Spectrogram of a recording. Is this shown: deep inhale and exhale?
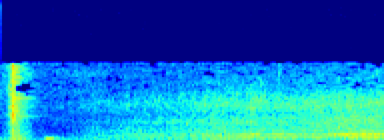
no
